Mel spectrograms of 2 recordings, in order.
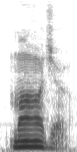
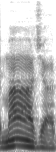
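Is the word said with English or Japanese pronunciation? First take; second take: English; Japanese. First: It is said with an English vowel sound. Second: It is said with flat Japanese-style vowels. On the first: The speaker calls it right. "ベロが下、喉の声を医者に見せる。" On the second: The speaker calls it wrong. "日本語でマージャーと言ったらダメです。"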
